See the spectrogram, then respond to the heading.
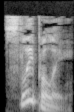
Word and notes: sleepily: British English

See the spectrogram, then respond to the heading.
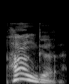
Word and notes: panga: British English

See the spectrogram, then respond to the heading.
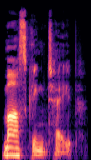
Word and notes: masking tape: British English

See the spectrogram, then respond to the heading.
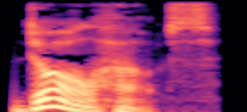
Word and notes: dollhouse: British English

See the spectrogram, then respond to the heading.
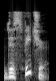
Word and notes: disfeature: British English

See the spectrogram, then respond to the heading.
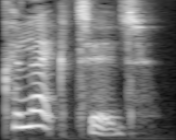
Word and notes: collected: British English

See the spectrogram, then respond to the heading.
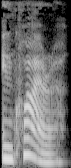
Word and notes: inquirer: British English

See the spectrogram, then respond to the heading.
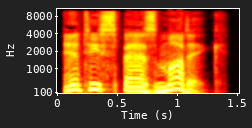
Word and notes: antispasmodic: British English

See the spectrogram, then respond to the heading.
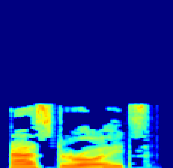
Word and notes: asteroids: British English

